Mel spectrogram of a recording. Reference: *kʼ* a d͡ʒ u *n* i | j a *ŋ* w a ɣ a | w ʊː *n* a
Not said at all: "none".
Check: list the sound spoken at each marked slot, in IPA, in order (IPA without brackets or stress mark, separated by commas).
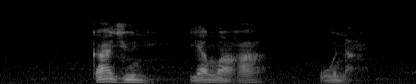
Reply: kʼ, n, ŋ, n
